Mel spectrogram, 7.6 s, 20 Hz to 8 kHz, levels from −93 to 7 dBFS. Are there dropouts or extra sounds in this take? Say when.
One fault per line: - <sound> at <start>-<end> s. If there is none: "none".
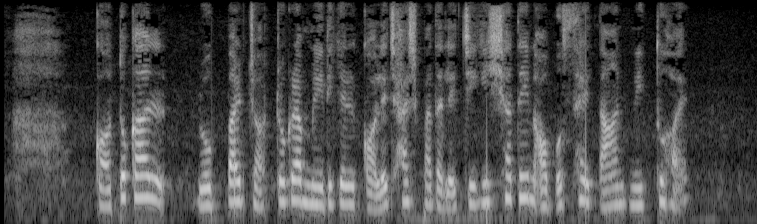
none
